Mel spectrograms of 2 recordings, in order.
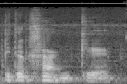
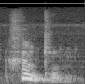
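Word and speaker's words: Handke: No es Peter Hanke. – ¿Cómo es? – Es Hanke.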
